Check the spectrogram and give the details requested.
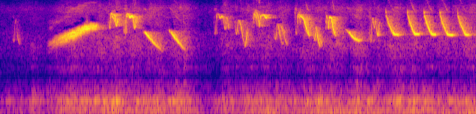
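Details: Yellow-fronted canary pouring out continuous high song, rising slurs leading into a steady rapid series of downswept notes, repeated about five times per second, used as a trigger song for long 'ngerol' singing.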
